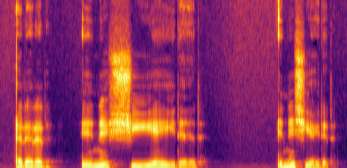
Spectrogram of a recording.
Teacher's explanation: The second T is between vowels so we pronounce it like a fast D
